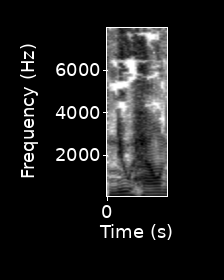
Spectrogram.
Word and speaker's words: Nyhavn: NY Haven its pronounced new Hound in Danish is one of copenhagen's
